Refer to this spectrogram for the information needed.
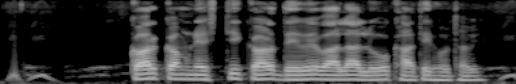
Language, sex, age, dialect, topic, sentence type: Bhojpuri, male, 18-24, Northern, banking, statement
